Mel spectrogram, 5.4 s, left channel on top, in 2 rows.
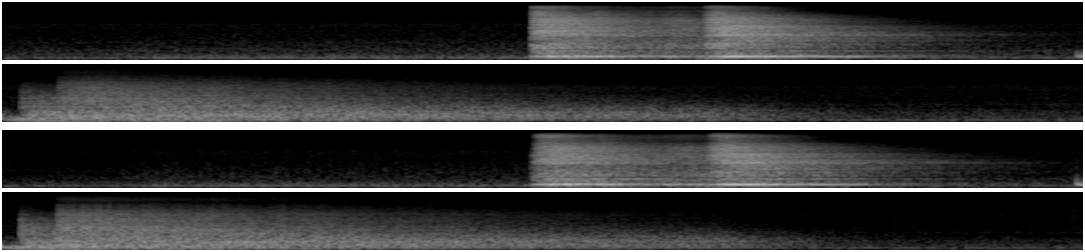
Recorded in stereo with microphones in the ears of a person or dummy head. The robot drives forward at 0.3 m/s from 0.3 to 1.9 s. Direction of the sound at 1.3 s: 40° left (ahead or behind).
